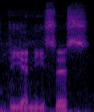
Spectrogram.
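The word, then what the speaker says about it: Dionysus: stuff, I I uh pronounced Dianisis as Dionis, which is how you pronounce it cuz you know it's Greek.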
